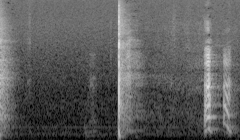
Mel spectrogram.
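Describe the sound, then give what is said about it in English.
A single weak hand clap, one sharp brief crack that stands out against near silence, with a few faint scattered sounds following. “That's a weak clap.”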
